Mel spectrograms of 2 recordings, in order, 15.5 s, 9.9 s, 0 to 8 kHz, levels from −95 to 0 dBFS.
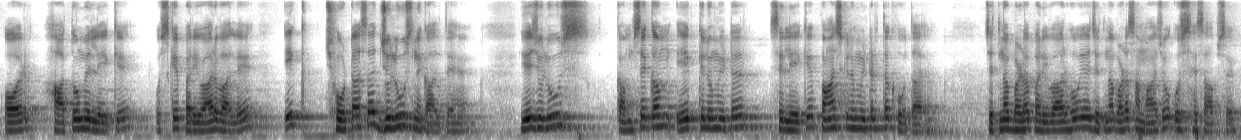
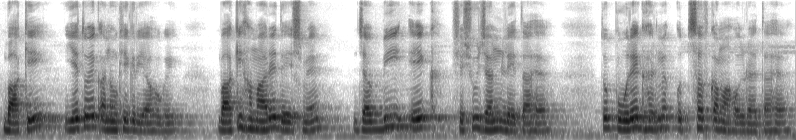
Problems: background sounds at intervals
